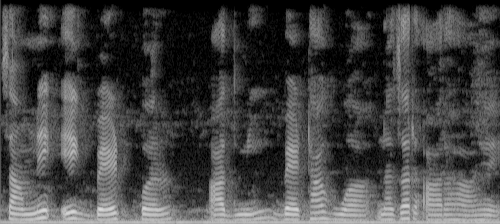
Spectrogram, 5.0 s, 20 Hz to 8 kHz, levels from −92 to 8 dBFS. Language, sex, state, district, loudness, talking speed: Hindi, female, Chhattisgarh, Raipur, -17 LUFS, 130 wpm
